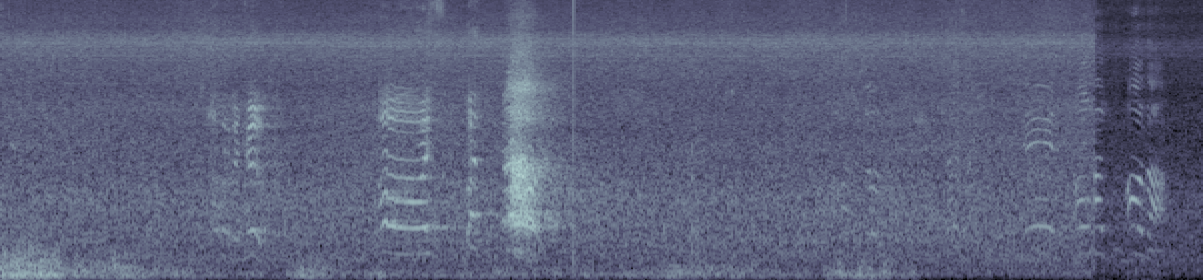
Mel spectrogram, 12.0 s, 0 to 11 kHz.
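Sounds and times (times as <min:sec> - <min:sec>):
outdoor background noise: 0:00.0 - 0:12.0
cadets shouting in unison: 0:03.7 - 0:05.7.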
